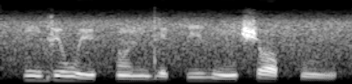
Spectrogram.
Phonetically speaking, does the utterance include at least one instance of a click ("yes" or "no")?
no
